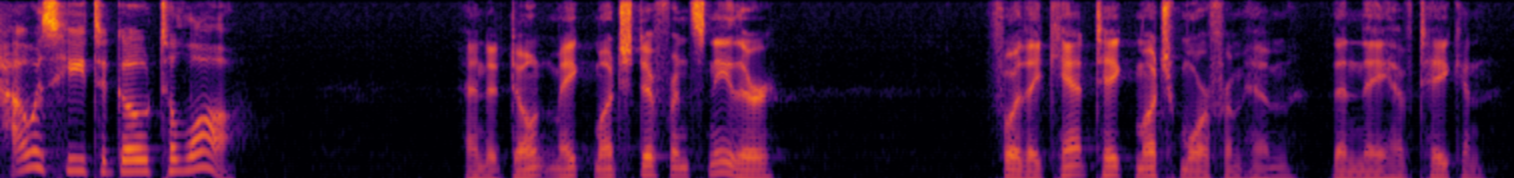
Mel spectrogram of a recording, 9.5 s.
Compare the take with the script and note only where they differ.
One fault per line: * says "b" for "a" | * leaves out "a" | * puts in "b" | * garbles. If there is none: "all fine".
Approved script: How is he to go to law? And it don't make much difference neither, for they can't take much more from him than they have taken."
all fine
